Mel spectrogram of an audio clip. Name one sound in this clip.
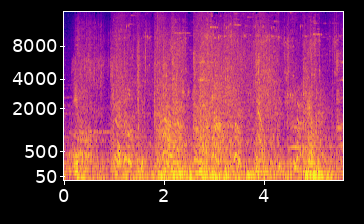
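Explosions burst with a dull boom.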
